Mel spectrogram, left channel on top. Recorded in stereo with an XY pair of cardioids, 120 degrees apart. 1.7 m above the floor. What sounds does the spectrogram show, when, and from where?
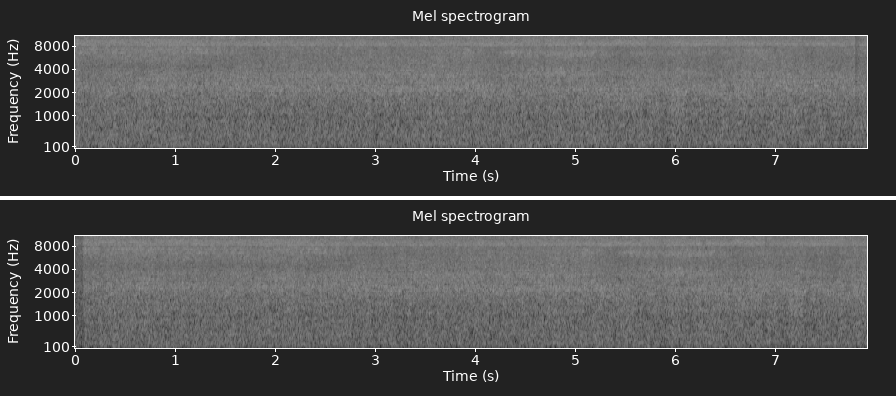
Only background noise.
